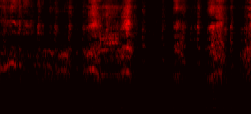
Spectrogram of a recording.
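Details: Nestling little egrets begging to be fed by their mother: loud, rasping, squealing bursts repeated irregularly about every second or two, with faint lower tonal squeaks beneath.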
